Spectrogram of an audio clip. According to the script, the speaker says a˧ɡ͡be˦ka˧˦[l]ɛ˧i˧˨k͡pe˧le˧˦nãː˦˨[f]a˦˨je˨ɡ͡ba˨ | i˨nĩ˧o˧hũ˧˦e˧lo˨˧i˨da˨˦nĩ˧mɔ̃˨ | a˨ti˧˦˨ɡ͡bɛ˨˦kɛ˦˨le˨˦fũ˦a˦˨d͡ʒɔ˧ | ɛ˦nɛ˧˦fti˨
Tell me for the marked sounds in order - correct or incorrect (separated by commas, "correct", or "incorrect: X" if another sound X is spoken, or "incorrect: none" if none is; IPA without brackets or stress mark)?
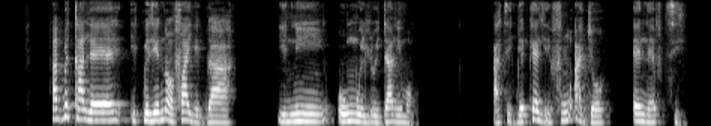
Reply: correct, correct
